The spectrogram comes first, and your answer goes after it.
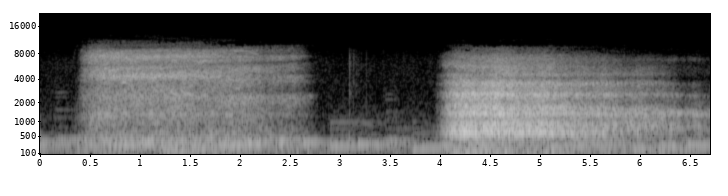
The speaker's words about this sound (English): Last one, fill up your belly, deep breath in and out.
